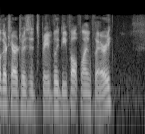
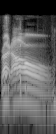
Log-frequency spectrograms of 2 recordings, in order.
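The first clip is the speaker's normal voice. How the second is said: bad acting; 3 semitones lower than usual. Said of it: "this acting is terrible".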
